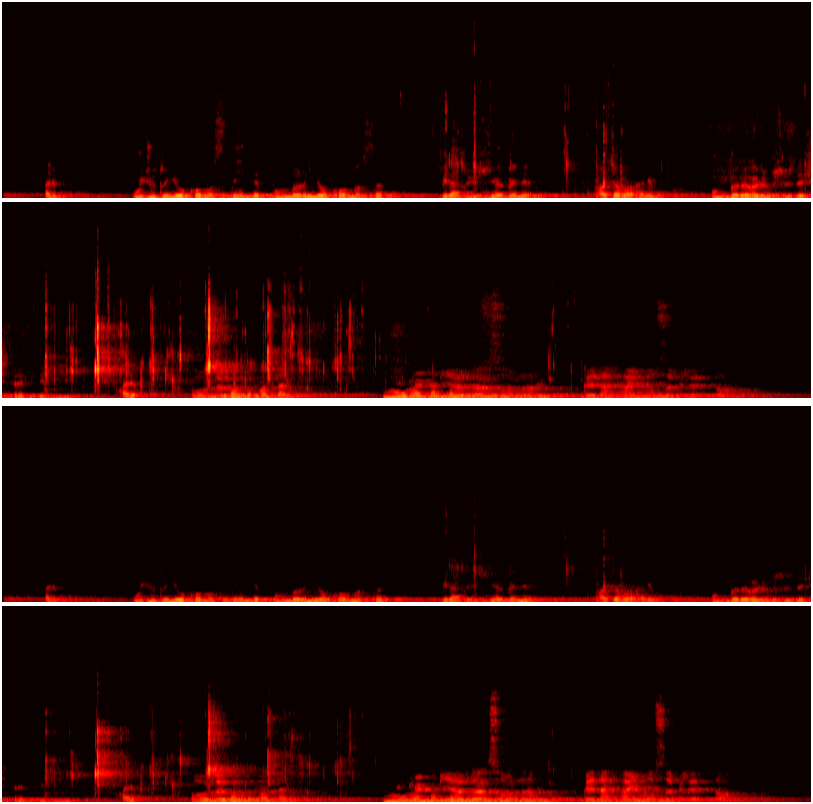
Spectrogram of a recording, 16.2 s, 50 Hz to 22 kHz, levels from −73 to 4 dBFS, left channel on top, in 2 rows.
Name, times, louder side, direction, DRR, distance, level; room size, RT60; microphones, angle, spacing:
voice 1, 1.3-3.9 4.4-5.4 6.0-6.7 7.1-8.8 9.3-9.5 10.1-11.1 11.9-12.7 13.4-13.6, left 3 dB, 80° left, 12 dB, 0.7 m, -39 dB
Chewing mastication, 3.7-13.9, left 8 dB, 35° left, 0.6 m, -47 dB
voice 2, 10.0-10.9 12.0-13.5 13.9-15.4, right 1 dB, 75° right, 2 dB, 2.1 m, -42 dB
15.0 x 5.6 x 9.7 m, 2.5 s
head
